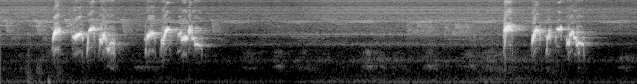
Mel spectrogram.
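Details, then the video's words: A lure red-whiskered bulbul delivers a 'ché' style song meant to prompt other bulbuls to sing. Two quick bursts of rippling, chirpy notes open the recording, then a three-second pause before another similar burst. "Luyện chào mào mồi hót ché căng - Ép chào mào hót sáng kích bổi già rừng ,chim nhà nhanh căng"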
